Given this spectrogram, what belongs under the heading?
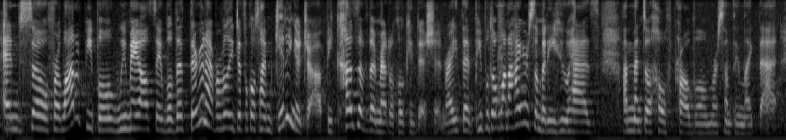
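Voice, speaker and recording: Woman panelist, fairly high voice, explanatory and halting, faint room hum behind. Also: animated, fairly bright tone. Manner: explanatory, many restarts and fillers. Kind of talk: panel discussion answer.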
